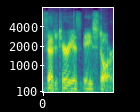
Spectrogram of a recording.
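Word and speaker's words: Sagittarius A*: massive black hole called sagittarius a star spelled with an asterisk pronounced like a star and we've actually known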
